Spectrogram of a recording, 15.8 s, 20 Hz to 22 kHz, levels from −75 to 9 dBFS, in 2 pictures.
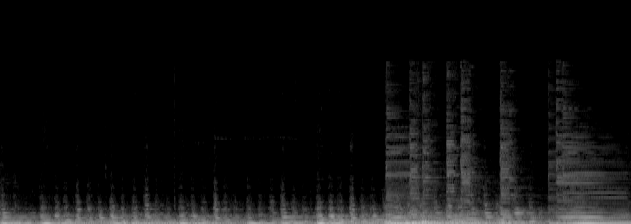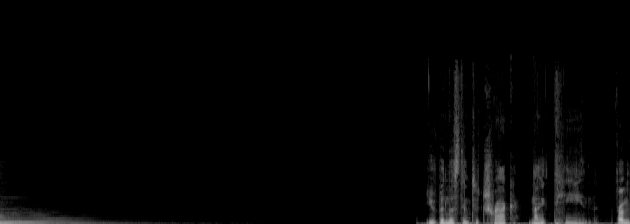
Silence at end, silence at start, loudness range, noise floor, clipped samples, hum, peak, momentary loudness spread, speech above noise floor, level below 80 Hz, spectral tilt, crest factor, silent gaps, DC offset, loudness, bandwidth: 0 s; 0 s; 9 LU; -72 dBFS; under 0.1%; none; -8 dBFS; 11 LU; 45 dB; -44 dBFS; -7 dB/octave; 20 dB; 11.16-13.09 s; 0.3%; -27 LUFS; 15.5 kHz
